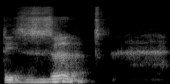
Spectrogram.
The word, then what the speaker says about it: dessert: you in the restaurant stress on the second dessert dessert is well is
